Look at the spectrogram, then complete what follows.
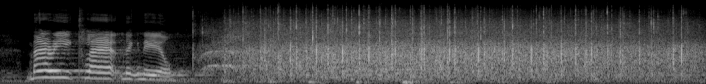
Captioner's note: applause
